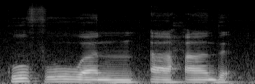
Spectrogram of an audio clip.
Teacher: Itu sudah dengung. Seharusnya tidak dengung. Dijelaskan saja tanwinnya.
